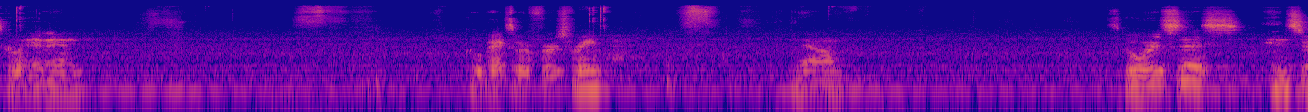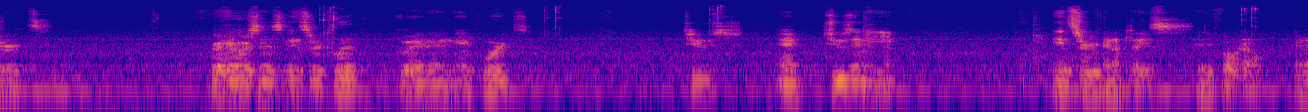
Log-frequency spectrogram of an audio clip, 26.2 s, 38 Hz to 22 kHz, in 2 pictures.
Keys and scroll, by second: 0.0-0.2 typing, 1.3 typing, 3.3 typing.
